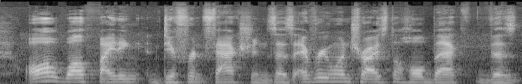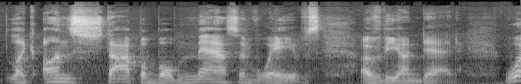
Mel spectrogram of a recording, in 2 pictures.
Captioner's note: none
